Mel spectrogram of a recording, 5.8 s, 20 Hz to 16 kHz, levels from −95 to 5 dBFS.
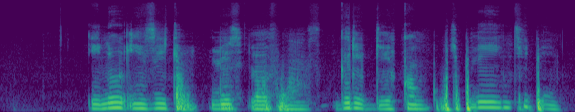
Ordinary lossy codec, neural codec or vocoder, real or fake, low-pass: none; codec, 44.1 kHz, 3.4 kbps, Pupu-Codec; fake; 14.4 kHz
